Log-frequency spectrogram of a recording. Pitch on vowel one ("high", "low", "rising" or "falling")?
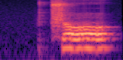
high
